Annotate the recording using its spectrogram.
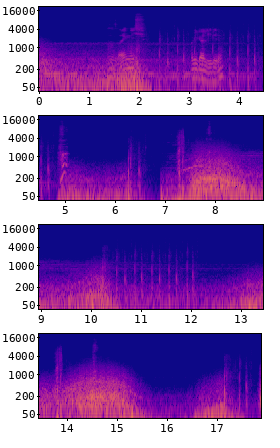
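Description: Footsteps tread over rough ground.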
